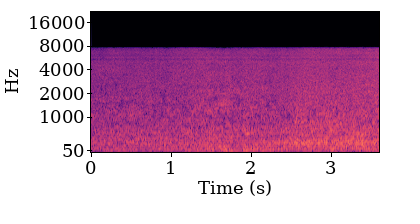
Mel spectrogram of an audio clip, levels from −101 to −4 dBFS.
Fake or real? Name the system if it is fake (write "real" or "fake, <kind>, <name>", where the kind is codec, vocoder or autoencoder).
fake, codec, DAC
